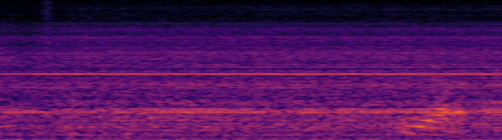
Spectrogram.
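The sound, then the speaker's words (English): Steady mechanical hum of a machine in a small office baking the moisture out of plant samples, a continuous drone with faint held tones and no distinct events. “It has two machines that essentially bake out any moisture left in a plant and then spit out a reading of the moisture percentage.”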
